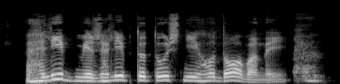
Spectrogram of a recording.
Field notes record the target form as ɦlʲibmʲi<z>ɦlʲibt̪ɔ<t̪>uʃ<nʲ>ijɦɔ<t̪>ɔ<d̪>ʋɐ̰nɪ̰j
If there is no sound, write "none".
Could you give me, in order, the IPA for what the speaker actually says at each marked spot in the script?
ʒ, t̪, nʲ, d̪, none

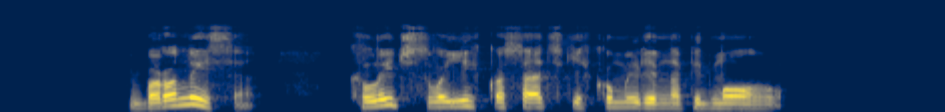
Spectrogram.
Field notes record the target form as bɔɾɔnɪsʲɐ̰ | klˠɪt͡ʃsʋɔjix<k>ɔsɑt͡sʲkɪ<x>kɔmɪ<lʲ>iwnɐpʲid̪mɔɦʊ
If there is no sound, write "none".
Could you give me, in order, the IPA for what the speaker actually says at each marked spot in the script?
k, x, ɾʲ

